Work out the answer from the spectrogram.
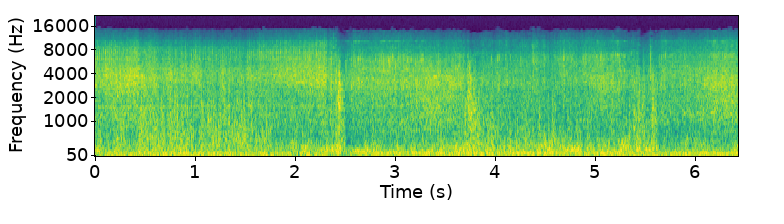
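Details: Steady roaring wind and rumbling microphone buffeting fill the whole recording, with no animal voices heard.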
